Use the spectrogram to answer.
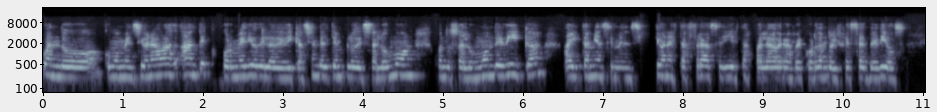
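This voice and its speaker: With an Argentine accent, a woman speaks at a fairly high pitch and moderate pace, with fairly even intonation and very even loudness. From Argentina. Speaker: Bible teacher. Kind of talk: Bible study talk. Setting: video call.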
